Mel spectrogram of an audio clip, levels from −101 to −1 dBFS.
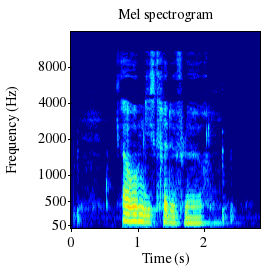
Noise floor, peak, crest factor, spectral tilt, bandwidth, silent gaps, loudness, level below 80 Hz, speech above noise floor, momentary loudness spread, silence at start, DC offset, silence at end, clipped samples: -73 dBFS; -20 dBFS; 22 dB; -7.5 dB/octave; 11 kHz; none; -39 LUFS; -68 dBFS; 36 dB; 14 LU; 0.75 s; under 0.1%; 0.55 s; under 0.1%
